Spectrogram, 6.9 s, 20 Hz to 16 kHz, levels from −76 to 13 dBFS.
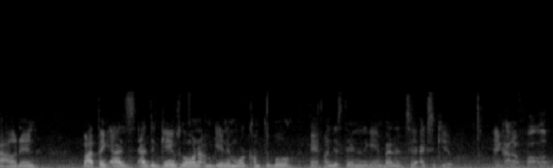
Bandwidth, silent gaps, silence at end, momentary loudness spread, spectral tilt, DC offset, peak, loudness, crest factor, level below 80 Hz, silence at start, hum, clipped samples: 7.6 kHz; none; 0 s; 12 LU; -8 dB/octave; under 0.1%; -12 dBFS; -30 LUFS; 18 dB; -40 dBFS; 0 s; none; under 0.1%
